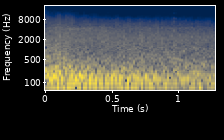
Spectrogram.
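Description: A grenade blast in a competitive video game, a single loud, low boom whose rumble fills the short clip and slowly decays.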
